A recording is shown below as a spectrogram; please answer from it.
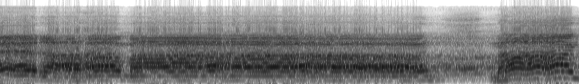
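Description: Male voices chanting a devotional verse in unison through a microphone, the melody wavering in ornaments, then settling into one long held note, with a short break and a new phrase starting near the end.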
